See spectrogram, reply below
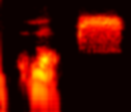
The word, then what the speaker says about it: Corps: You can go on YouTube and you can see Obama when he referred to Marine Corps. No one told him that the S in that is silent.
